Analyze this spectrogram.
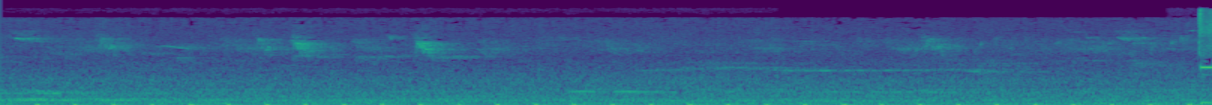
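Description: Forest ambience: scattered short bird chirps over a steady background hiss, with one thin drawn-out whistle in the middle.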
